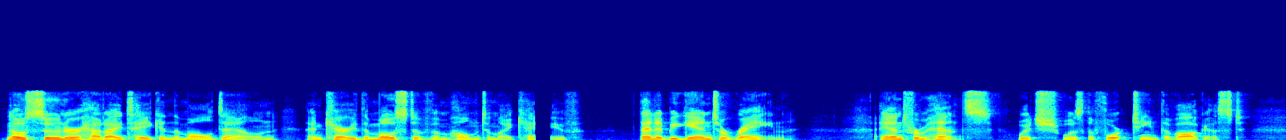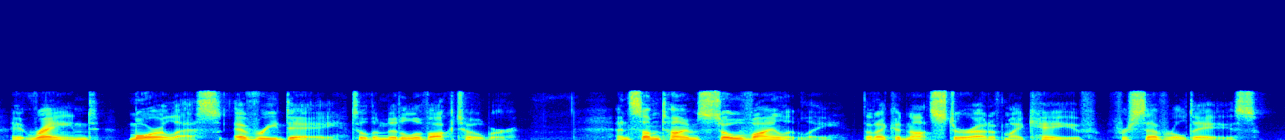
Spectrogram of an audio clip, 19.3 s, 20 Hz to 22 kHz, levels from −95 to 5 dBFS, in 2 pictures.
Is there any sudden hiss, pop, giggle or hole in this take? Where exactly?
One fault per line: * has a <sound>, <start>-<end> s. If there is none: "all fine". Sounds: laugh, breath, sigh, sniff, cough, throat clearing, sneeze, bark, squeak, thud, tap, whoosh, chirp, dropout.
* has a dropout, 4.0-4.1 s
